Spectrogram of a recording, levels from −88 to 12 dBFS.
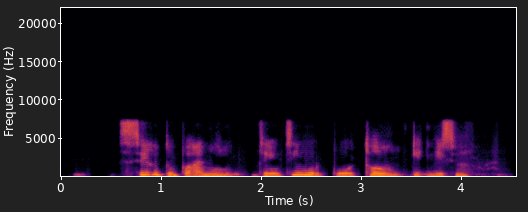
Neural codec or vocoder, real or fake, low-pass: codec, 16 kHz, 1 kbps, FreqCodec, smaller model; fake; 7.2 kHz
